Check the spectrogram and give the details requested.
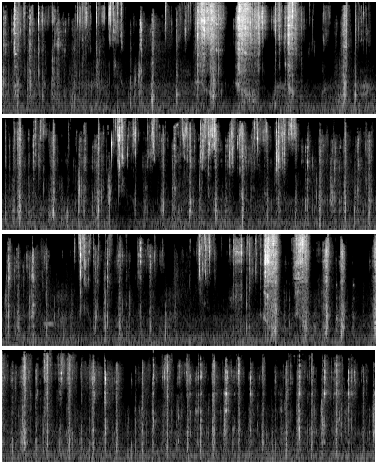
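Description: Chewing on a crisp breaded cheese pork cutlet (cheese tonkatsu): continual crunching of the fried crust, with louder bites a few seconds in and again about two-thirds of the way through.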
